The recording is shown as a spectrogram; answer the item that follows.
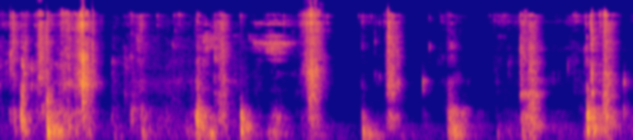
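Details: Labrador Retriever on a raw-feeding diet, eating and comparing raw duck neck with homemade duck neck jerky indoors; loud wet crunching and gnawing in irregular bursts about every half second, with brief quiet gaps between bites.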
